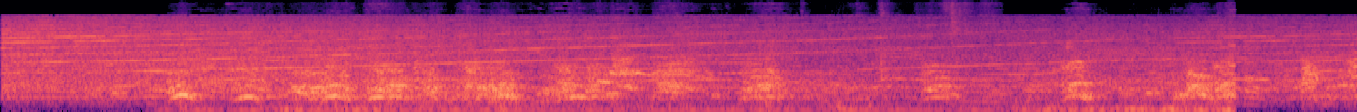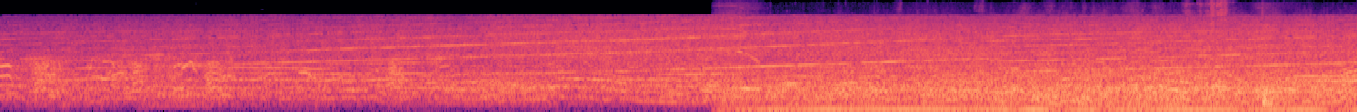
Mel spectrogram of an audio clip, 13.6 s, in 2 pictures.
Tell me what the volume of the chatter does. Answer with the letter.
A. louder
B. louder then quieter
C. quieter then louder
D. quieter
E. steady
A.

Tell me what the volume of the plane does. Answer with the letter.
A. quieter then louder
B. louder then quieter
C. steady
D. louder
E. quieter
A.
